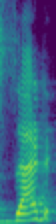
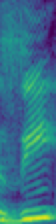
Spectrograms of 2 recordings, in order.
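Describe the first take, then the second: First: The letter is said as zed, British style. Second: The letter is said as zee, American style.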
